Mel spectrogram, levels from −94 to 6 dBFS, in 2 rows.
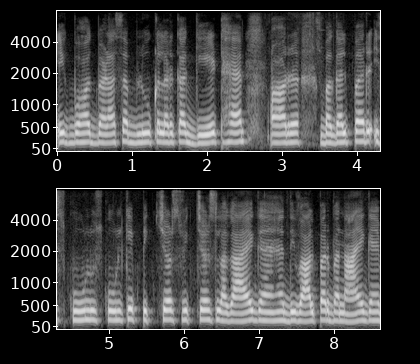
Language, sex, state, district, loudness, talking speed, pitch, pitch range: Hindi, female, Punjab, Pathankot, -14 LUFS, 175 wpm, 195 Hz, 185-200 Hz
